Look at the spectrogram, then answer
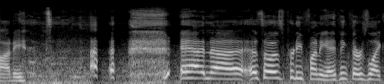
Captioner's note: laughing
